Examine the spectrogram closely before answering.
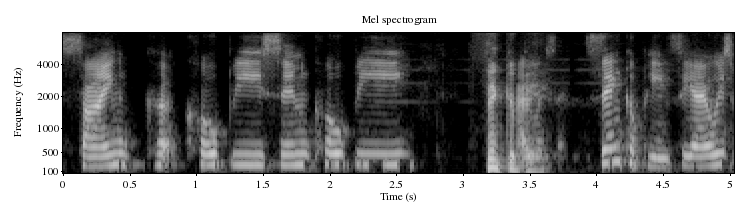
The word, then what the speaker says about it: syncope: And so the next one, Chief, I'll say it wrong. So it's syncope.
